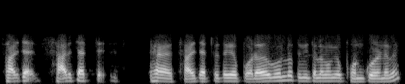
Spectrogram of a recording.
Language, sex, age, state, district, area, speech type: Bengali, male, 18-30, West Bengal, Cooch Behar, urban, conversation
